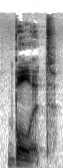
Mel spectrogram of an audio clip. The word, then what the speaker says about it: Bulleit: Even though it's spelled B-U-L-L-E-I-T, it's still pronounced Bullet.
